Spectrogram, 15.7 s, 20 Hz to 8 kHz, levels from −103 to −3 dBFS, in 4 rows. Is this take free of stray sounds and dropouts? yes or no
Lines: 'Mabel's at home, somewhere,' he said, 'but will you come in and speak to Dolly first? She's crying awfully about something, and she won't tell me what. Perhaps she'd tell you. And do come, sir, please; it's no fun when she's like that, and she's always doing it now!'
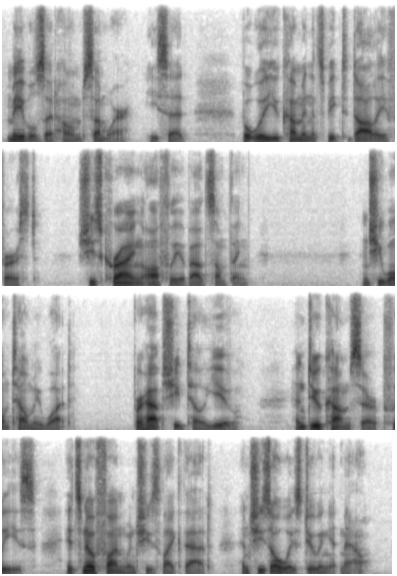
yes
